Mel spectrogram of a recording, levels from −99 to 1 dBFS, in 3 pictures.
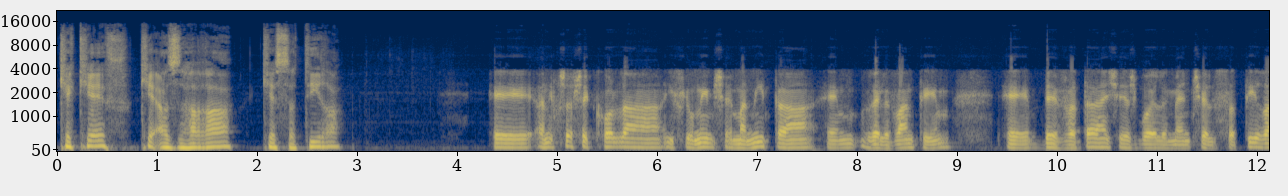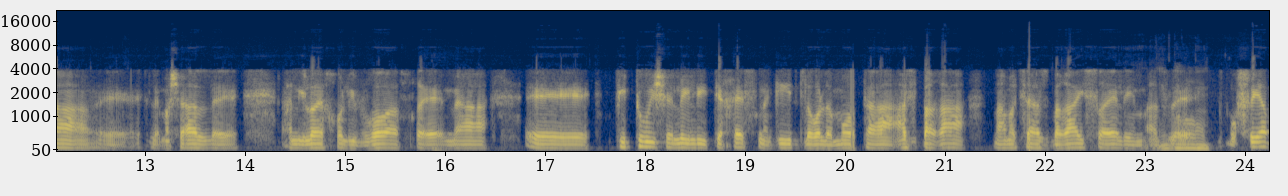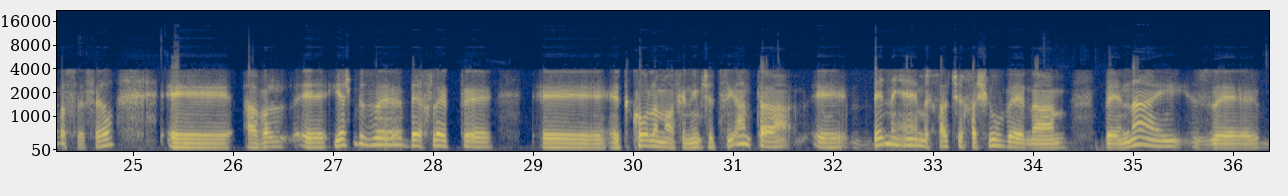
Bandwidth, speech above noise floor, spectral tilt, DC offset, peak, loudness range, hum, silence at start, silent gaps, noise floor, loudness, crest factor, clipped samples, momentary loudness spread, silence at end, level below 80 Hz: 14.5 kHz; 45 dB; -5 dB/octave; under 0.1%; -4 dBFS; 2 LU; none; 0.05 s; none; -66 dBFS; -21 LUFS; 18 dB; under 0.1%; 8 LU; 0 s; -56 dBFS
